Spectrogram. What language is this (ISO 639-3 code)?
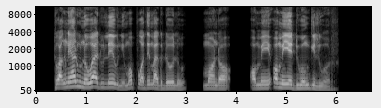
luo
